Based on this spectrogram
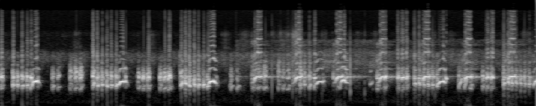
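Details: Lure recording of noisy White-breasted waterhen calling, meant to attract others that approach on hearing a companion: a dense, unbroken run of rough, nasal croaking notes repeated about once a second.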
